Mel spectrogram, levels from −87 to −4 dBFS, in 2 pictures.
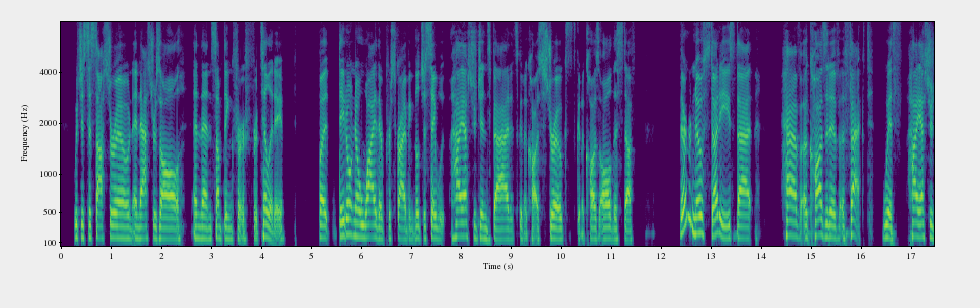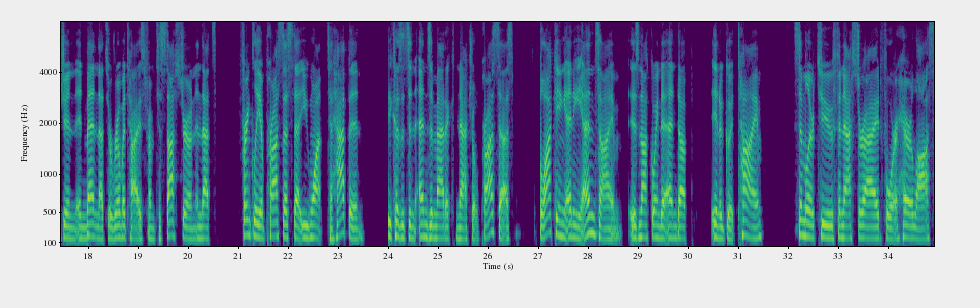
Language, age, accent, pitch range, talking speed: English, 40-59, American, 155-190 Hz, 155 wpm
